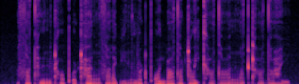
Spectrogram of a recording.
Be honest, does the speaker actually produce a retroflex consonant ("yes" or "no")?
yes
